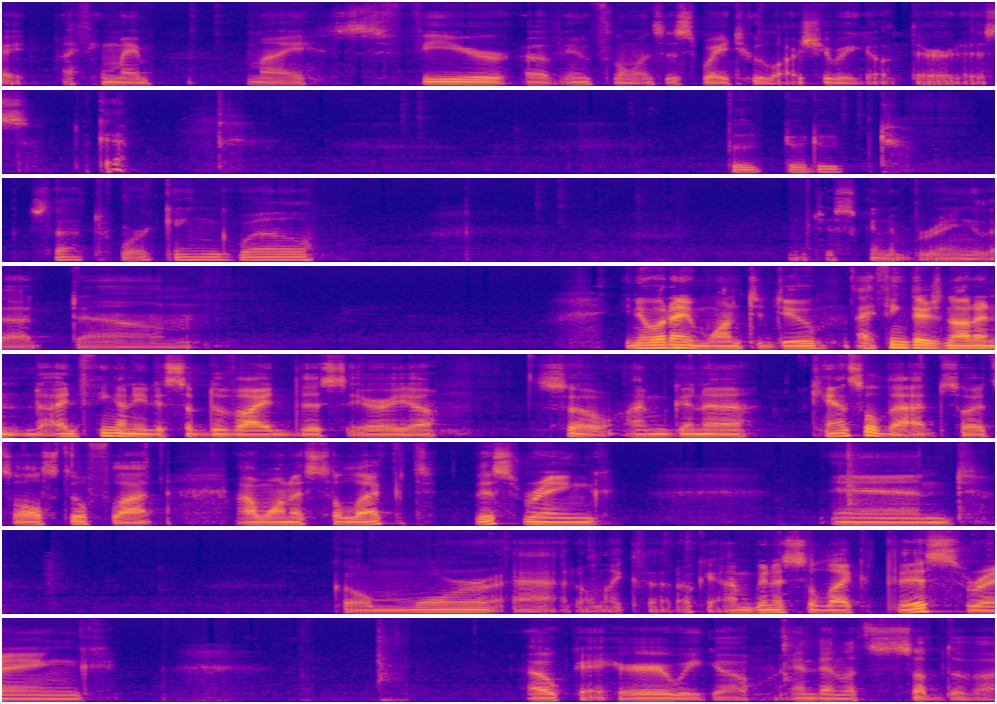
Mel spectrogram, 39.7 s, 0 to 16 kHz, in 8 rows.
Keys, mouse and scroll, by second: 0.0 middle click, 0.4 g, 1.3 g, 5.1-5.8 scroll up 18, 5.8 middle click, 6.2 g, 7.2 scroll down 5, 7.5 middle click, 8.0 g, 9.6 middle click, 10.5 g, 13.0 g, 18.2 middle click, 18.9 scroll down 2, 19.2 middle click, 21.0 right click, 21.5 click, 23.3 2, 24.2 middle click, 25.8 click, 25.9-26.6 scroll down 3, 26.6 alt+click, 29.0 ctrl+KP_Add, 30.2-30.5 scroll down 2, 30.5 middle click, 32.2 click, 33.0 click, 33.7-34.6 scroll up 2, 34.6 click, 35.6 scroll down 3, 36.6 ctrl+KP_Add, 37.3 middle click, 38.6 space.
